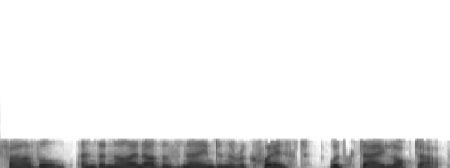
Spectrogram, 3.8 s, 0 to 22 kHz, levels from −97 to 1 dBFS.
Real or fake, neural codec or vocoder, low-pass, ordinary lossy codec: real; none; 3.6 kHz; AAC, 32 kbps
